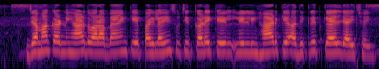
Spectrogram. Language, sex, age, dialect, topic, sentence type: Magahi, female, 25-30, Western, banking, statement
